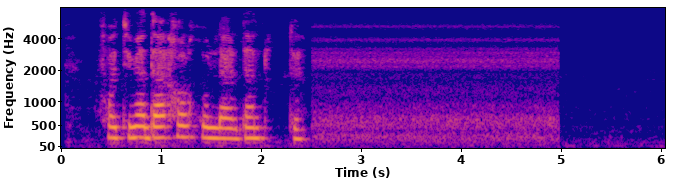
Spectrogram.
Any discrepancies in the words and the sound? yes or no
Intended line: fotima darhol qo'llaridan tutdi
no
